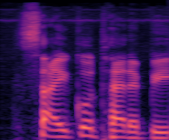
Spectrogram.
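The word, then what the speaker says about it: psychotherapy: है साइकोलॉजी psychiatrist और साइकोथेरेपी इसमें सब में देख रहे हैं एस से पहले पी आता है तो साइलेंट होता है इसके बाद हमारा बचा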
